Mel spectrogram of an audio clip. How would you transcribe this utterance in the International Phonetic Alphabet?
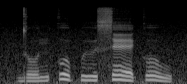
doː˩˧nko˥˨pɯː˧ sɛː˥˨ko˥˨w

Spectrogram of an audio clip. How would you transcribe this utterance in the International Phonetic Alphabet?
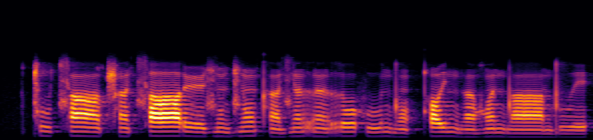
ǀu˧t͡ɕʰãː˦˨ʈ͡ʂʰɐ̃˧ t͡ɕʰaː˦ ɾøː˧ ʑũ˧d͡ʑõ˦ kʰɐ̃˨ʑə̃˦rə̃˧ ro˦xu˨˦ndõ˨ʔqʰu˦ɪ̯ ŋɡɐ̃˧ʁʷə̃˦ ndãː˧ndu˨ɪ̯

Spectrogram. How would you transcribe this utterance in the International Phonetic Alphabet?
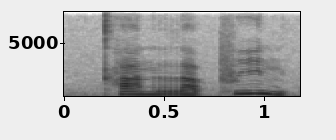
kʰa˧nra˨˩p̚fi˥˩n

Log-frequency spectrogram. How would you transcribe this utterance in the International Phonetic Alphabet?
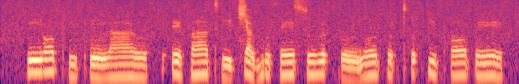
ɲɔ˦pʰi˨pʰũ˨ la˦ʊ̯ | ʔe˦˨pä˦tʰi˨ t͡ɕa˦˨ʊ̯bu˦˨θe˦su˦ lʊ˦ʔko˨ʊ̯wo˦ʊ̯ pʊ˦ʔ tʰʊ˦ʔki˦˨pʰɔ˦pe˦

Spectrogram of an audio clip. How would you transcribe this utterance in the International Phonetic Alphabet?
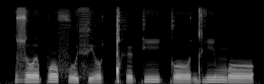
zo˧ə̯po˦fu˨fʲoː˨ ǃʰʏ˨kiː˦˨ koː˨dʱi˦ mo˧

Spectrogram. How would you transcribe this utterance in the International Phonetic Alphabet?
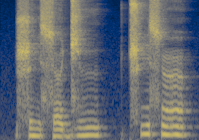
ʂi˨sœ˨d͡ʑɨ˦ | ʈ͡ʂʰi˥sœ̃˥

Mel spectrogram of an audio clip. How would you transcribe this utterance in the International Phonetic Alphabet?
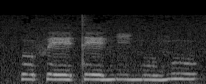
ʊ˨feː˨ teː˨ŋiː˨ŋuː˨ŋu˦

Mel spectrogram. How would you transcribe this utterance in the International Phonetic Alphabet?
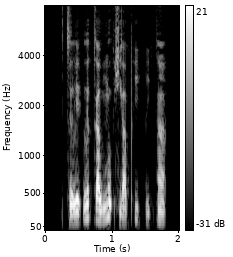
t͡sə˧le˦ʔ lə˦ka˧wn̪o˦ʔ ɕja˨˩pʰi˦ʔpi˨ʔkã˥˧

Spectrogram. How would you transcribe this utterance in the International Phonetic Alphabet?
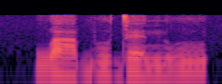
wa˨bu˨dɛ˨ nu˨˦

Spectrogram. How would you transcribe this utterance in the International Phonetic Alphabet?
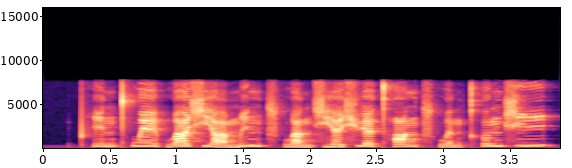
pʰi˧˥nt̪ʰwe˥˩ɪ̯pwä˥ ɕjä̰˨˩ mi˥˩ŋ t͡sʰwa̰˨˩nɕjɛ˧˥ ɕɥɛ˥˩t̪ʰɑ˥ŋt͡sʰwə̰˨˩n kʰʊ˥ŋɕi˥

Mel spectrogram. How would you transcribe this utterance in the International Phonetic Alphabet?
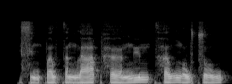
sɪ˨˩ŋpɐ˨˧wt̪ɐ˨ŋlaː˨˧ pʰœː˨ŋyː˧m t̪ʰɐ˨˧wŋo˨˥w t͡so˨˧w

